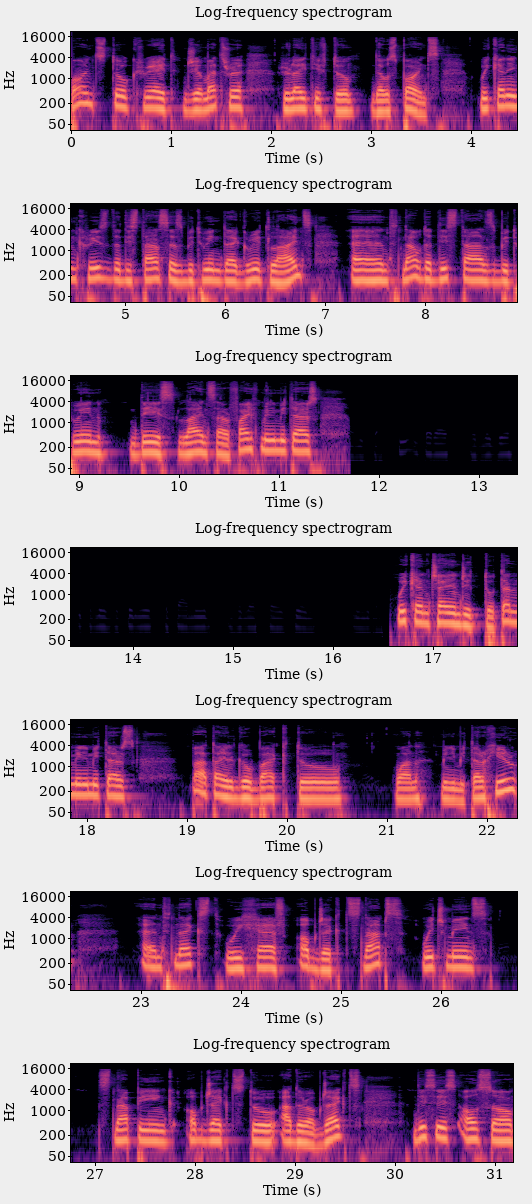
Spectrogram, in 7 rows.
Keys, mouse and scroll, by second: 2.1 middle click, 2.3-2.8 middle drag, 10.3 click, 17.2 click, 19.3 click, 20.1 click, 20.6 click, 23.0 click, 28.6 click.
